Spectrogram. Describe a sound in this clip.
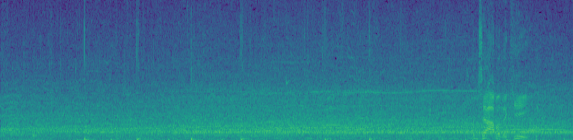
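A basketball bounces on a hardwood floor in a steady dribble.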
